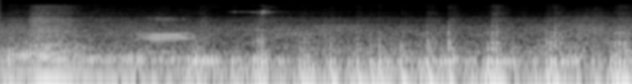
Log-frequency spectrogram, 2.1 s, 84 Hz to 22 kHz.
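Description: Citroën DS3 WRC rally car's turbocharged four-cylinder engine heard just after it passes, its pitch dropping in the first half-second, then a rapid uneven pulsing as it pulls away down the stage. Spectators' voices mix in.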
